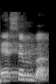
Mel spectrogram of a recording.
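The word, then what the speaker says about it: Dezember: December, হ্যাঁ, December, এই যে আমরা যেটা জানি কি শব্দের লাস্টে যদি ই আর থাকে সেটা আর মতো উচ্চারণ হয়, তাই না? দুই শব্দের শেষে কি আমার ই আর থাকে, December, এর মতো উচ্চারণ হয় বা আর মতো উচ্চারণ হয়, যেমন সেপ্টেম্বর, অক্টোবর, নভেম্বর, ডিসেম্বর। আর অনেকের জায়গায় দেখবেন যে আরটা উচ্চারণ করে, কোনো সমস্যা নেই, চাইলেও করতে পারেন।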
